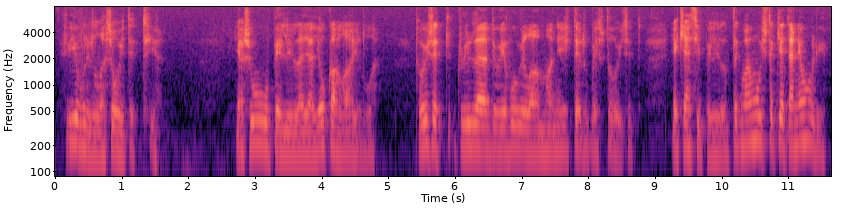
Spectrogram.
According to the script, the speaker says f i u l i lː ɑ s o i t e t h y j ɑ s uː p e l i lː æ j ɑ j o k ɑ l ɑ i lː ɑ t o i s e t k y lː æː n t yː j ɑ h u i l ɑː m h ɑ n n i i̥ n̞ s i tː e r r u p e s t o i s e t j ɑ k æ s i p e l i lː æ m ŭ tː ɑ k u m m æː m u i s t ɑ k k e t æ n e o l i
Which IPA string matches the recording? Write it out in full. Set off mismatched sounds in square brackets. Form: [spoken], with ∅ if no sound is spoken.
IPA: f i u l i lː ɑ s o i t e t h [i] j ɑ s uː p e l i lː æ j ɑ j o k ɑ l ɑ i lː ɑ t o i s e t k y lː æː n t yː j ɑ h u i l ɑː m h ɑ n n i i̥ n̞ s i tː e r r u p e s t o i s e t j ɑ k æ s i p e l i lː æ m ŭ tː ɑ k u m m [æ] m u i s t ɑ k k e t æ n e o l i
